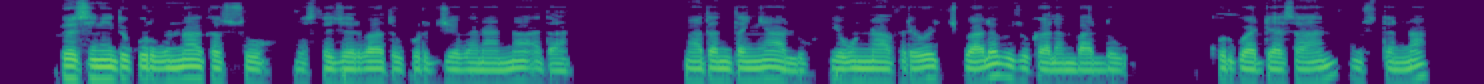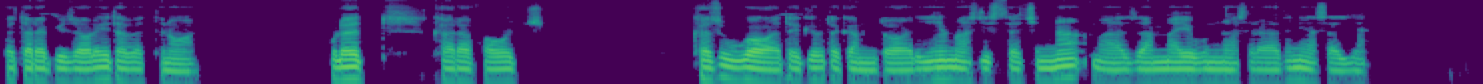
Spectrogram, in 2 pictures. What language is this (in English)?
Amharic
